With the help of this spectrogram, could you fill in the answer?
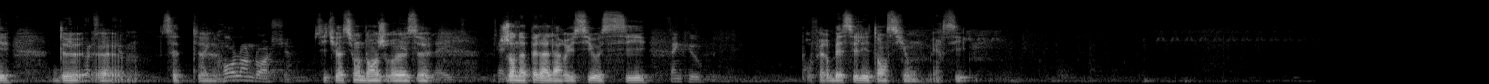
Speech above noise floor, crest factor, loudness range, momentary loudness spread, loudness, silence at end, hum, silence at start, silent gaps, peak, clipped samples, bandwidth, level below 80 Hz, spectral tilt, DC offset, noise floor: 56 dB; 26 dB; 8 LU; 20 LU; -27 LUFS; 4.75 s; none; 0 s; none; -4 dBFS; under 0.1%; 16 kHz; -70 dBFS; -3.5 dB/octave; under 0.1%; -84 dBFS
